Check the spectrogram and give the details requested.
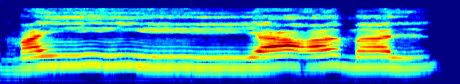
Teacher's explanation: ইয়ার উপরে তাসদিদ আসার কারণে ইয়াটাকে সরাসরি গিয়ে মিমের সাথে লাগবে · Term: ইদগামে নাকিস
